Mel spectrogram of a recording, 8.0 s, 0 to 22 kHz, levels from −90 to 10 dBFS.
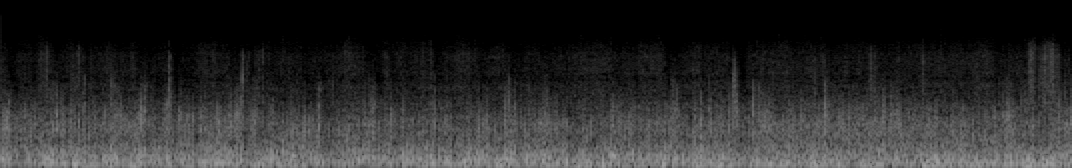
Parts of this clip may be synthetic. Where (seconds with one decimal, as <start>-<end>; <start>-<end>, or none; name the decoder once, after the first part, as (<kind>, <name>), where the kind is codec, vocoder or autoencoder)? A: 0.0-1.4 (vocoder, BigVGAN v2); 2.1-4.6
